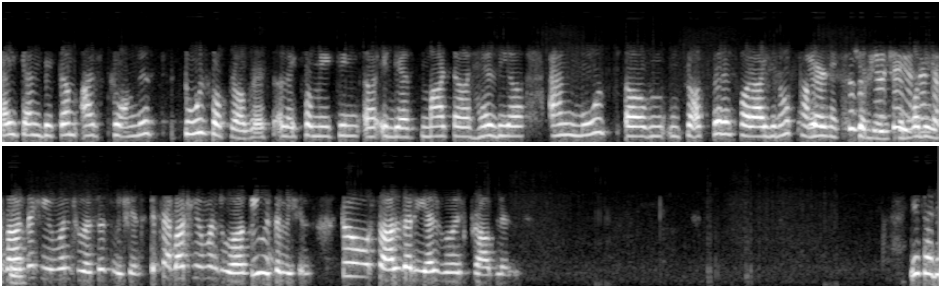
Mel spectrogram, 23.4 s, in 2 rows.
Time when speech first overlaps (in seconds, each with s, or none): 9.9 s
